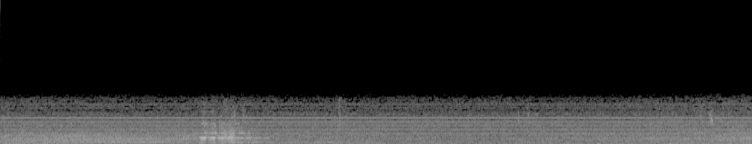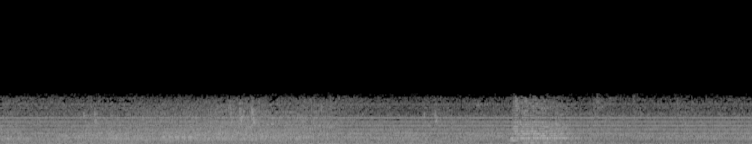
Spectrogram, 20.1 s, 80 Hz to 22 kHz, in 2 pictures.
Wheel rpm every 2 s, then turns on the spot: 0, 0, 0, 0, 0, 0, 0, 0, 0, 0.
none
